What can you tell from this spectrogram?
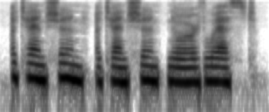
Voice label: close nw, voices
